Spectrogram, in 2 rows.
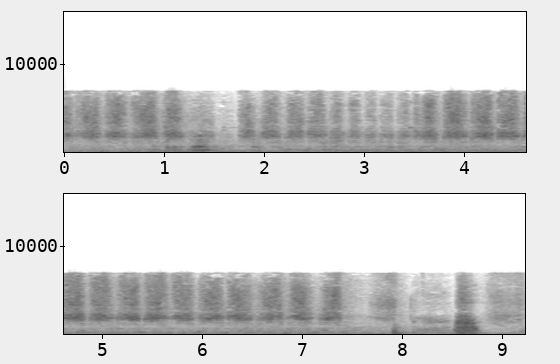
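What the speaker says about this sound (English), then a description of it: "Now that we've got the Bondo sanded with the 80 grit to smooth out some of our 36 grit scratches" A sanding block with 80 grit paper rubs back and forth over Bondo body filler on a car panel, a steady rhythmic rasping stroke repeated many times, close and even, with a couple of heavier scrapes near the end.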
